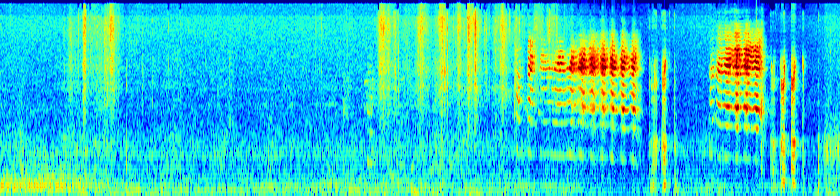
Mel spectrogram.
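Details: Newborn goat kids, just born to the family's nanny goat, give two high, quavering bleats in the last three seconds, each about a second long and wavering in pitch. Quieter rustling and handling noises come before them.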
